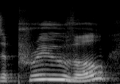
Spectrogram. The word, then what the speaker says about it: approval: remember connected speech boss's approval in approval the stresses on the second syllable so there's no reason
